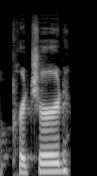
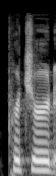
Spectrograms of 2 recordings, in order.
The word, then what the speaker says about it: Pritchard: Pritchard. Paige is with an I, and then Pritchard is spelled P R I T C H A R D.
